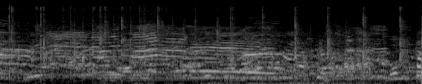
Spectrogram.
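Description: A group of children chattering and calling out at once, many overlapping voices.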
